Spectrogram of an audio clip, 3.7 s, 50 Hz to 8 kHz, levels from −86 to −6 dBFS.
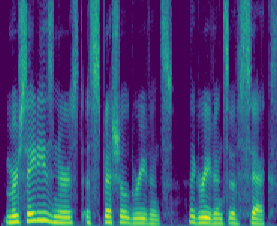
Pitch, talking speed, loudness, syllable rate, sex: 190 Hz, 130 wpm, -17 LUFS, 5.0 syllables/s, female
